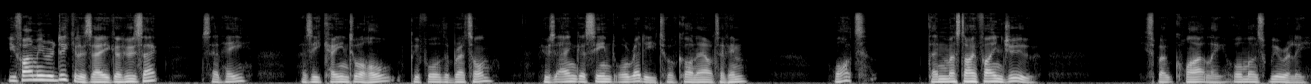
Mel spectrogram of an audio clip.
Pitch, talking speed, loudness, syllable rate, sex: 125 Hz, 175 wpm, -18 LUFS, 6.1 syllables/s, male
